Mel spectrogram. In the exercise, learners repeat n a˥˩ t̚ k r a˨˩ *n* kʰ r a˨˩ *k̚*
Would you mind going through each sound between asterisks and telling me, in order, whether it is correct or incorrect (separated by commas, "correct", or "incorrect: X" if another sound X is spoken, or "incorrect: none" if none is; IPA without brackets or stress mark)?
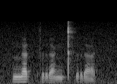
incorrect: ŋ, correct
